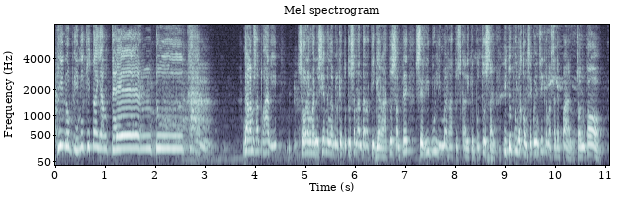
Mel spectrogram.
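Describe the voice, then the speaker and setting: A pastor preaches to his church in a high, lively voice that leaps up and down. His tone has a gravelly edge, and he is heard from a distance across the room. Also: brisk. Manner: lively, humorous preaching with acted quotes. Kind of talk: sermon.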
